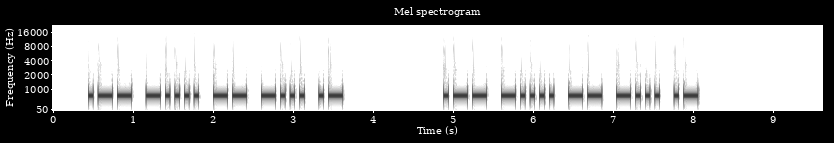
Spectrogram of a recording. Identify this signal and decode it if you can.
Morse code, heard as a keyed tone, about 20 wpm, 700 Hz. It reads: W6MBA W6MBA
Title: USA Call Signs - 5 Characters - Repeated 2x - 20wpm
